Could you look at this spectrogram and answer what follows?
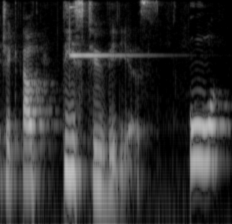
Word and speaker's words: Å: Å, with this little circle on the top, is kind of a mix between the letter a and the letter o. And it's pronounced like this. Å. Oh, you kind of need to look like this when you pronounce it.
